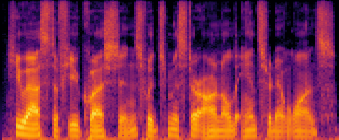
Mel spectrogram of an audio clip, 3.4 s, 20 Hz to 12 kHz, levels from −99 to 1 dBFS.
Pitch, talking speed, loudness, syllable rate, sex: 90 Hz, 195 wpm, -19 LUFS, 4.9 syllables/s, male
